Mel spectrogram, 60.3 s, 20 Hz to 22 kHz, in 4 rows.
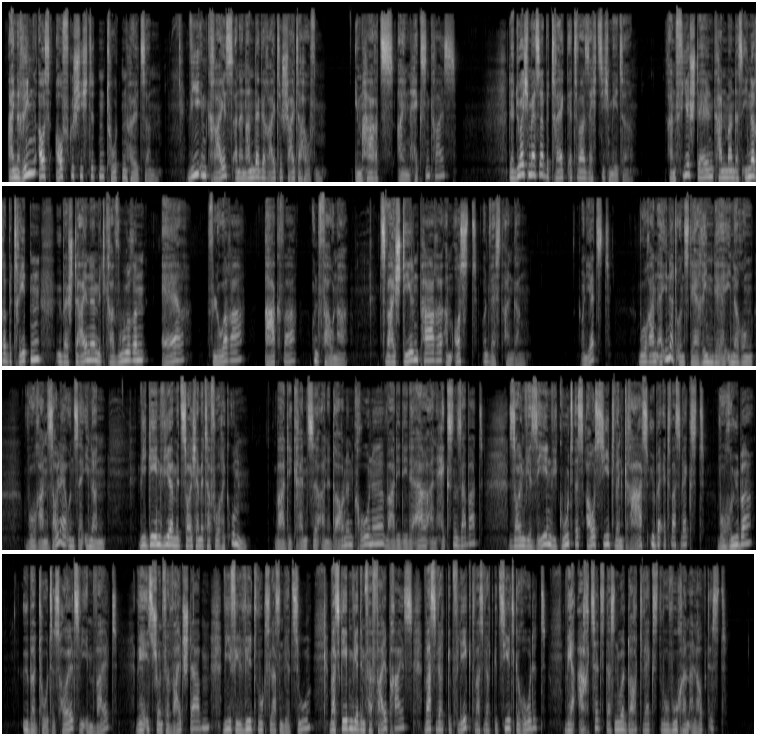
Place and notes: bei sorge - ring der erinnerung
Produktion: Deutschlandradio Kultur/Norddeutscher Rundfunk 2009
8 August 2009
